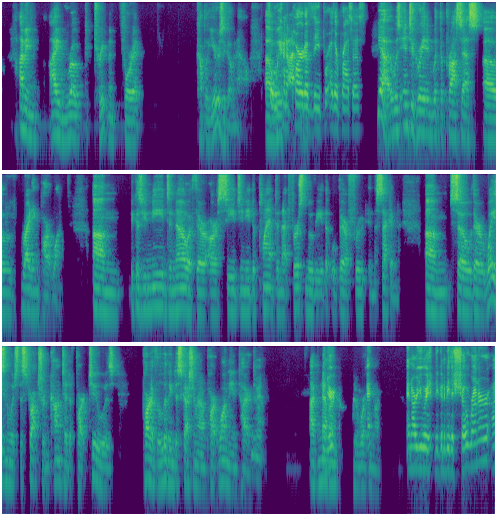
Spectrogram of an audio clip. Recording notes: Shot via Zoom, March 2022.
